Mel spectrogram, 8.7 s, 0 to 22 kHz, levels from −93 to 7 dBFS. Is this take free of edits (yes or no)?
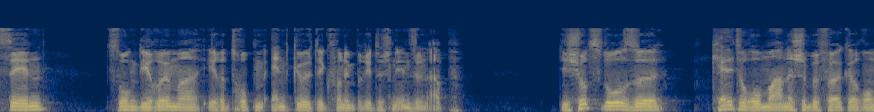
yes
